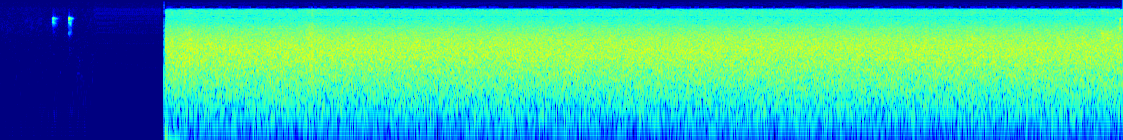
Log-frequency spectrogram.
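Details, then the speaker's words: Ultrasound on a healthy slow-speed bearing: smooth, uniform white-noise hiss with no clicks, crackle or impacts; just what is wanted. "smooth uniform white noise that's just what we want to hear"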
